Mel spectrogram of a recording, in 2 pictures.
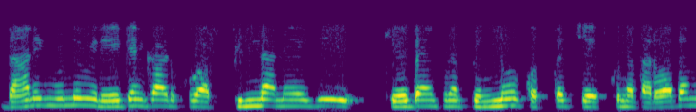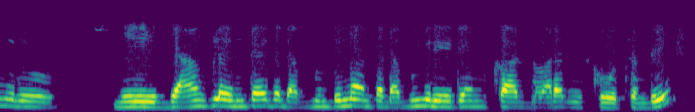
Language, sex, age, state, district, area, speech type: Telugu, male, 18-30, Telangana, Yadadri Bhuvanagiri, urban, conversation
